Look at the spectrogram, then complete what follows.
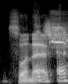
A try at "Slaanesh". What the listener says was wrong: No, isn't it double E at the end? No, it's Slaneesh. It's double E.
